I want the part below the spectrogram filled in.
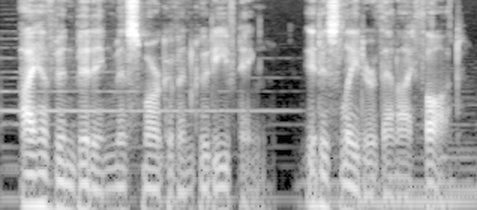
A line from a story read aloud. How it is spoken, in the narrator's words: said, as calmly as I could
